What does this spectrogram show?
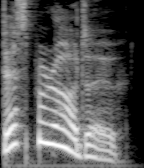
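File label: "desperado", British English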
